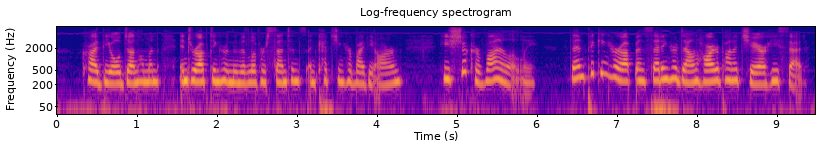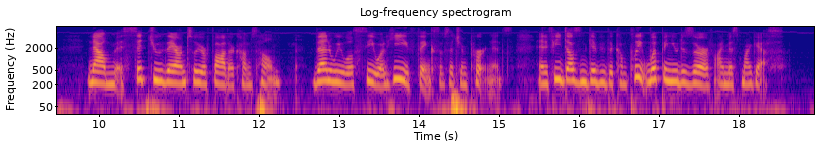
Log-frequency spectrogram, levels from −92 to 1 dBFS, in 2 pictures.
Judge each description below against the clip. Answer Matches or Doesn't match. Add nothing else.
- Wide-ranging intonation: Doesn't match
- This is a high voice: Matches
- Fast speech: Matches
